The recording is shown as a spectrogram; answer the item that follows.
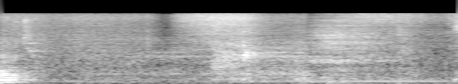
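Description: Hands rubbing a sheet of sticky-backed paper flat onto a wooden board: a dry papery swish, loudest about a second in.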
